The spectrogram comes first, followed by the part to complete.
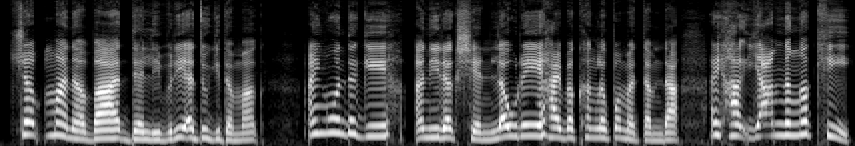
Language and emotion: Manipuri, surprised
